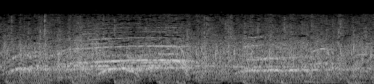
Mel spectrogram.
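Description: A crowd applauds steadily for a few seconds, a dense wash of clapping mixed with cheering voices and rising whoops, holding an even loudness throughout.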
